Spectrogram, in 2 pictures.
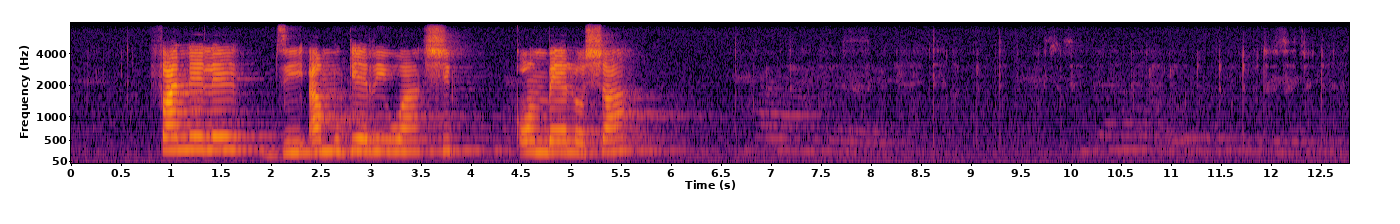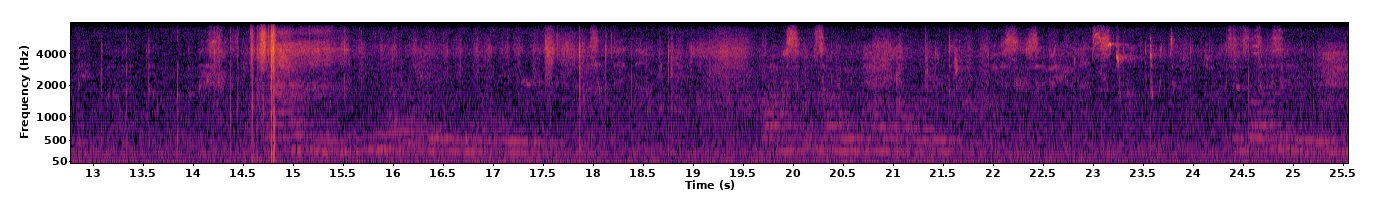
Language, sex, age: Tsonga, female, 21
